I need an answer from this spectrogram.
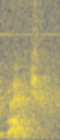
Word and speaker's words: Raja: often described as uh r-a-j-a Raja however it's pronounced in followers we say Roger right it means Kings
